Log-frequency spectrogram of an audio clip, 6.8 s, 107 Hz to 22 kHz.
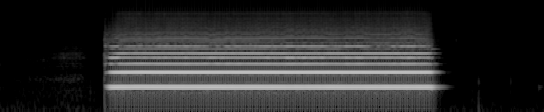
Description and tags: Part of the Good-sounds dataset of monophonic instrumental sounds.
instrument::flute
note::F
octave::4
midi note::53
good-sounds-id::3027
F4, good-sounds, neumann-U87, single-note, multisample, flute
